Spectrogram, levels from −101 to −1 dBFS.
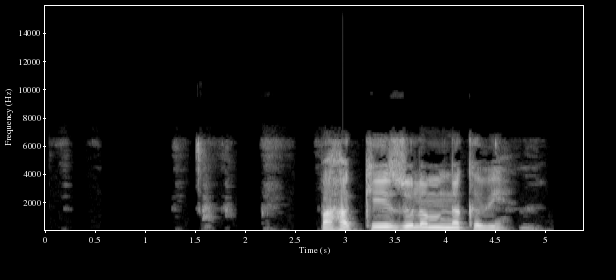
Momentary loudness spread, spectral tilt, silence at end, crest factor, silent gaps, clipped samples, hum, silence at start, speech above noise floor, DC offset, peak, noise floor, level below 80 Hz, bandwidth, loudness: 23 LU; -6 dB/octave; 0.8 s; 24 dB; 1.92-2.14 s, 2.51-2.69 s; under 0.1%; none; 1.5 s; over 71 dB; under 0.1%; 0 dBFS; under -90 dBFS; -56 dBFS; 7 kHz; -20 LUFS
